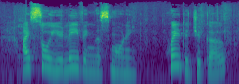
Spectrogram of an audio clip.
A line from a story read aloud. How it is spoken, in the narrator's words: asked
